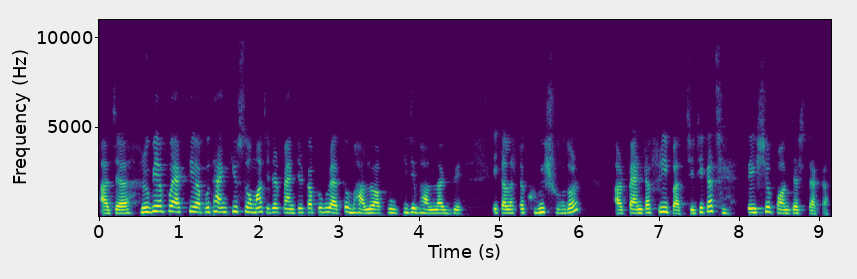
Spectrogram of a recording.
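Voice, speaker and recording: A woman from Bangladesh runs a live clothing sale, talking fast in a fairly high voice. She repeats prices over and over and mixes English phrases into her chatter. The audio is dull and lo-fi, as from a live stream. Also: a little mellow. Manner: talks slowly on purpose to hold back a cough.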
